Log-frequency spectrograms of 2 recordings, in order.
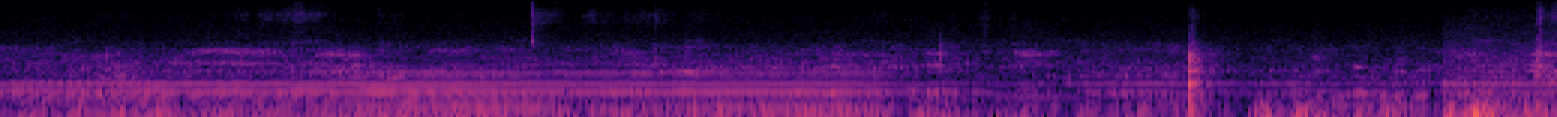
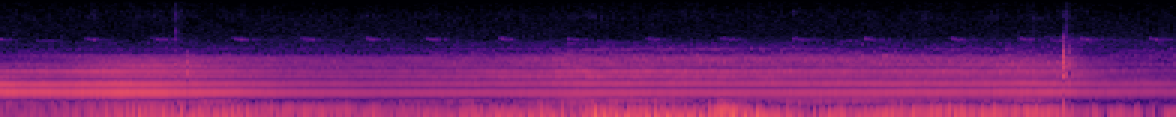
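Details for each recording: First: Aquarium aerator air pump after being wrapped in cloth and taped as a silencer: a low, steady hum with a faint buzz, noticeably quieter than before though not gone, with the same bubble output; muffled pump running normally. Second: Aquarium aerator air pump running while connected to the aquarium, before adding a sound dampener: a loud, steady low hum and buzz with faint regular ticking.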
